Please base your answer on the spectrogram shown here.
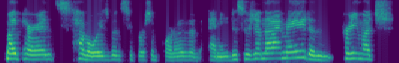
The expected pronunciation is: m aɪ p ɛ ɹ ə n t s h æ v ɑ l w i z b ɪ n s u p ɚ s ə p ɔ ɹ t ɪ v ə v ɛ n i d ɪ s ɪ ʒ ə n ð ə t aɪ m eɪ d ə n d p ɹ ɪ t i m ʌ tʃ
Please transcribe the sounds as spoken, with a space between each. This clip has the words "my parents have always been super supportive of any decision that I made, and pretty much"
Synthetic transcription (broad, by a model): m aɪ p ɛ ɹ ə n t s h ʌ v ɑ l w i z b ɪ n s u p ɚ s ə p ɔ ɹ t ɪ v ə v ɛ n i d ɪ s ɪ ʒ ə n ð ə t aɪ m eɪ d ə n p ɹ ɪ t i m ʌ tʃ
